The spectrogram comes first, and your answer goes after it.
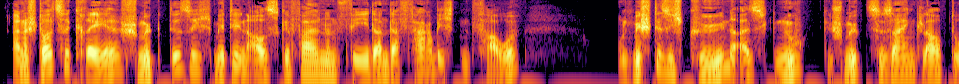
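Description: A man reading old fables aloud in a measured, expressive narration. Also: lowish voice, dry recording, clean studio sound. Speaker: audiobook reader.

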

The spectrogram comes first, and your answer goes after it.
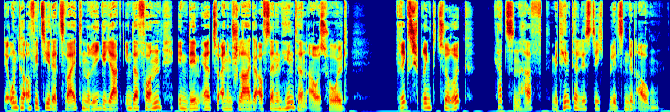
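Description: A man narrating a literary story in a measured reading voice. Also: medium pitch, dry recording, clean studio sound. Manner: measured reading, loud barked commands for characters.

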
